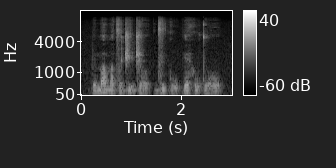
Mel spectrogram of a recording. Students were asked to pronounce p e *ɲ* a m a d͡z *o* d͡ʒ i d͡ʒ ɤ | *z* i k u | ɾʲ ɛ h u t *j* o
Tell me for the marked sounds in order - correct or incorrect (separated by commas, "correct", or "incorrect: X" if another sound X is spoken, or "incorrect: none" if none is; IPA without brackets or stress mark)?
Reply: incorrect: m, incorrect: ɤ, incorrect: d͡z, incorrect: w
